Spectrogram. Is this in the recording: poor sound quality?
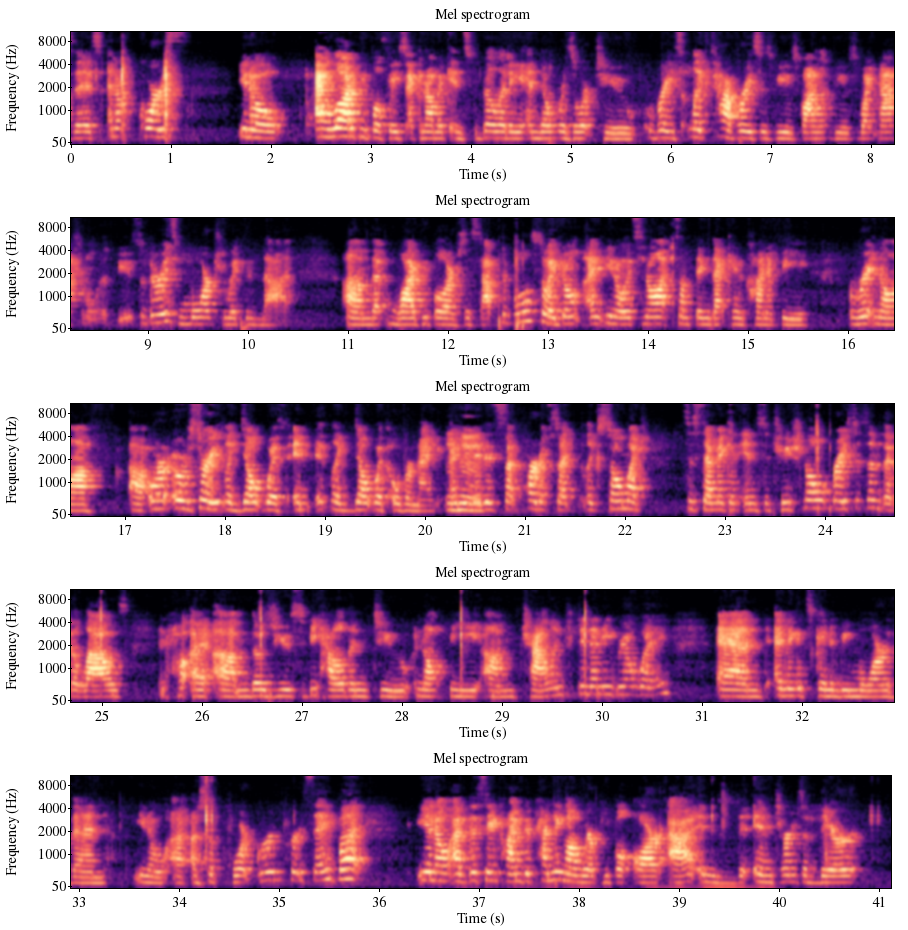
yes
